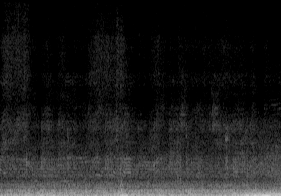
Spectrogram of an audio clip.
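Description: Car engine and road rumble heard from inside the cabin while driving, swelling louder near the end as the car picks up speed.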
